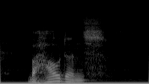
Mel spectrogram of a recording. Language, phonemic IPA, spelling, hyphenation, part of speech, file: Dutch, /bəˈɦɑu̯.dəns/, behoudens, be‧hou‧dens, preposition, Nl-behoudens.ogg
- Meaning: except for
